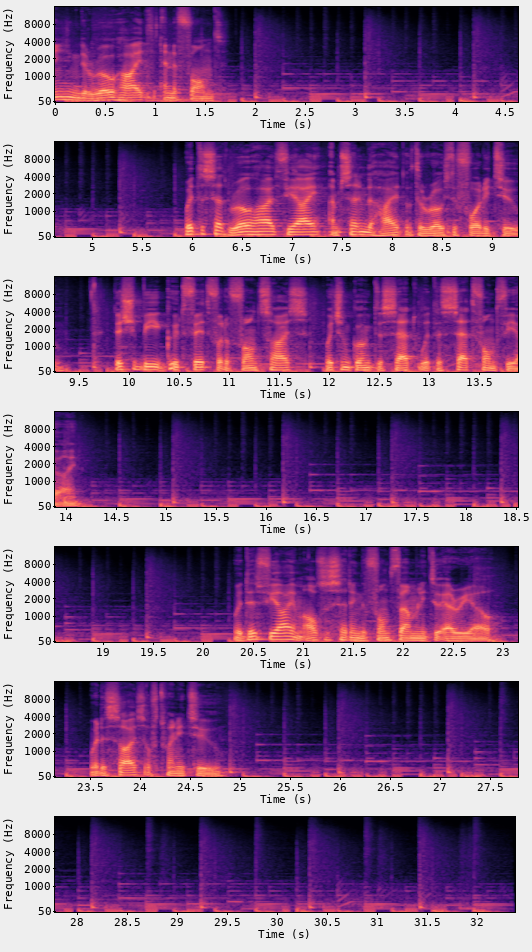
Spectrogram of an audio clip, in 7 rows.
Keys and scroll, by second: 4.3 ctrl+e, 5.0 ctrl+space, 8.6 ctrl+shift+i, 17.8 ctrl+space, 18.6 ctrl+shift+i.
